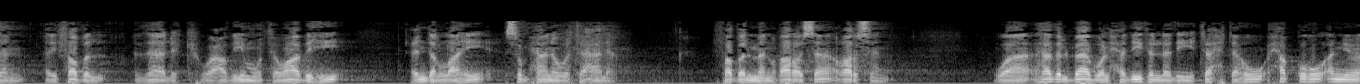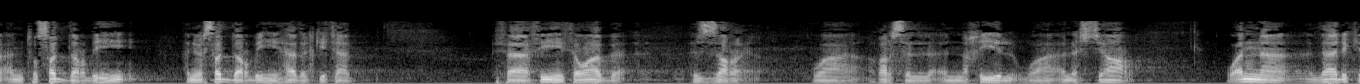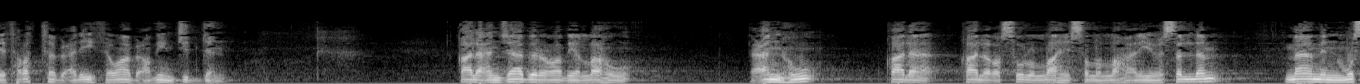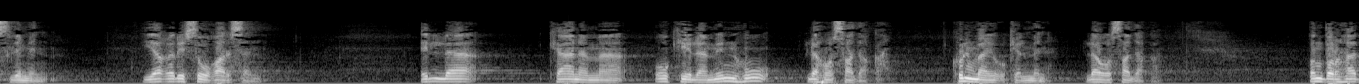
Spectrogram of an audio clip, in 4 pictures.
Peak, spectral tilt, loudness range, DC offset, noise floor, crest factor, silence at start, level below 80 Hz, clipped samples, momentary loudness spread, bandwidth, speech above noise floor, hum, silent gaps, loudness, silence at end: 0 dBFS; -5 dB/octave; 5 LU; 2%; -51 dBFS; 16 dB; 0 s; -42 dBFS; under 0.1%; 13 LU; 8.2 kHz; 37 dB; none; none; -15 LUFS; 0 s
